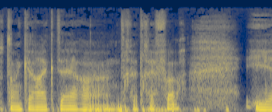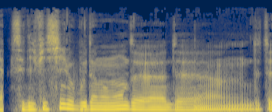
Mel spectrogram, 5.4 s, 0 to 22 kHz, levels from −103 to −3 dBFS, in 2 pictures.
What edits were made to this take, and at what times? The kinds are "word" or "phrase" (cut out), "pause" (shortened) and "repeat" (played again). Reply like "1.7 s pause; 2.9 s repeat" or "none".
1.2 s word; 2.7 s word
